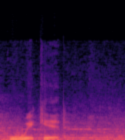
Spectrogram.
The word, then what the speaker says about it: wicked: is a wick and we have the word wicked wicked has a short I sound too and we pronounce the Ed D like together wicked wicked is the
